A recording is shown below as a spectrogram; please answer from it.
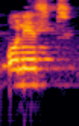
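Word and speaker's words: honest: अपवाद बताए थे जैसे ऑनेस्ट पर्सन ऑनेस्ट पर्सन है ना ओरेबल ऑनरेबल मैन तो ये एच आ रहा है लेकिन यह साइलेंट है।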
